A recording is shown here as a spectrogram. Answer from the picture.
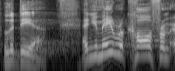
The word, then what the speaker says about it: Lydia: It's not Lydia, it's Lydia is her name.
